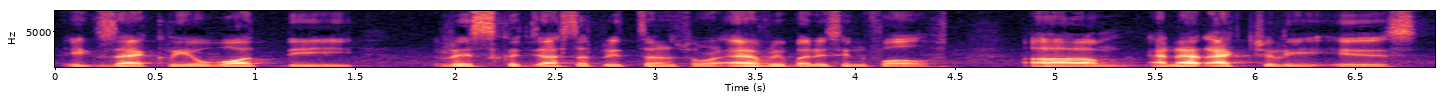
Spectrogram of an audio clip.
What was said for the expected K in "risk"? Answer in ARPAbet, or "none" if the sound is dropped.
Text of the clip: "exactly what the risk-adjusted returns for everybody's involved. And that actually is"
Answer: K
